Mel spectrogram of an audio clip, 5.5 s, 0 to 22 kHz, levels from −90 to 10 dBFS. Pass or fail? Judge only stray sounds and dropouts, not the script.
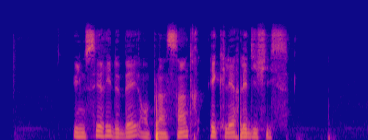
fail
